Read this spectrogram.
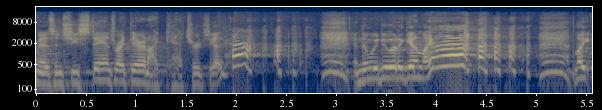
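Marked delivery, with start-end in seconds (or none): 1.9-3.1 high-pitched mock giggle; imitated nervous laugh. Daughter's reaction to being caught. 4.0-4.8 loud, high mock laugh; imitated excited laugh. Father's reaction to repeated trust fall.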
